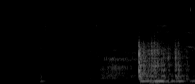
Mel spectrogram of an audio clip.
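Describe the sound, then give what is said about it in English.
Someone sips a drink close to the mic: a few faint mouth clicks and shuffles, then a sudden airy slurp that rises and holds for about half a second. “I want to kill the blank space while … sipping”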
